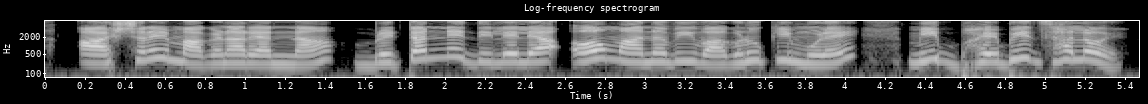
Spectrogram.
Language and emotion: Marathi, angry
